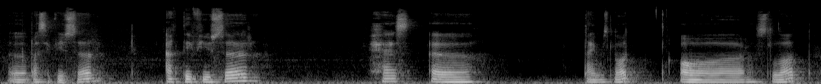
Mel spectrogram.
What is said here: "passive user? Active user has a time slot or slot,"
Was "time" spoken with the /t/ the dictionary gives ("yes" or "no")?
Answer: yes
